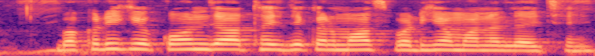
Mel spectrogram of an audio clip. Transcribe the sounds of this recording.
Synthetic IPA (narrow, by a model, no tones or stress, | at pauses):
bəkɾikekɔnd͡ʒat̪ʰɦəd͡ʒekəɾmãsbəɽ̤ʱijãmanəld͡ʒajt͡ʃʰɛ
